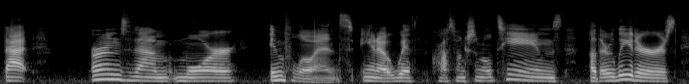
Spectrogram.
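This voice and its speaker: A woman's voice: low voice, animated, slow pace, a bit bright, clear, resonant tone, no room sound. A woman speaking as an executive guest in a podcast interview, thoughtful and informal, with conversational filler phrases like "you know".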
